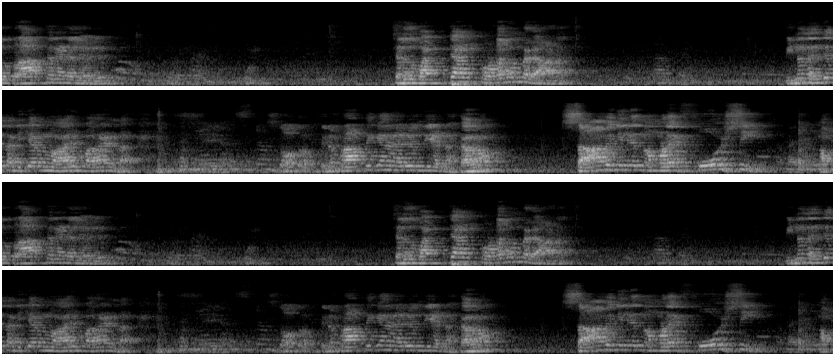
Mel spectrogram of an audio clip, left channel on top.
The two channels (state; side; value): quieter; right; 4.6 dB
